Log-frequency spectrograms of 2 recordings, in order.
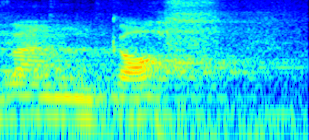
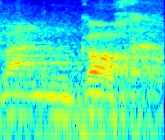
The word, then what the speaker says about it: Van Gogh: the name a bit I always say vanoff the Americans say vano and the Dutch say van go which I can't say so I'll try to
